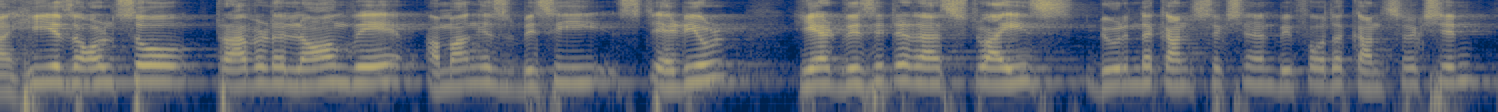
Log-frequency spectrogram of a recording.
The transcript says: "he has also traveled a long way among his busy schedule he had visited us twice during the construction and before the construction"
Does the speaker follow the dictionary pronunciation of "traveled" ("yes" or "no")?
yes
